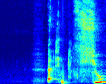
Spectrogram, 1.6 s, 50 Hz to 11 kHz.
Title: Sneezes 3 time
